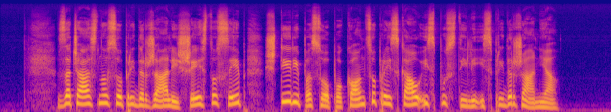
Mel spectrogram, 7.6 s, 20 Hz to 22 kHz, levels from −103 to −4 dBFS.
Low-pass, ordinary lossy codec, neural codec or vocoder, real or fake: 19.8 kHz; none; none; real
